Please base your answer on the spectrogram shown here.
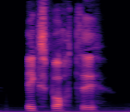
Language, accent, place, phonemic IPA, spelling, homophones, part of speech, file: French, France, Lyon, /ɛk.spɔʁ.te/, exporter, exportai / exporté / exportée / exportées / exportés / exportez, verb, LL-Q150 (fra)-exporter.wav
- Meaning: to export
